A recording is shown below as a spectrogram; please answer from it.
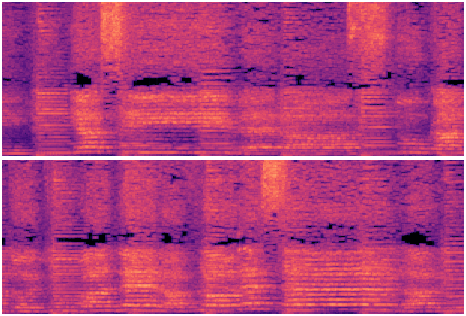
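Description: A song sung by a group of voices over a steady beat, its lyrics calling on listeners to come marching together and see their flag blossom.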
